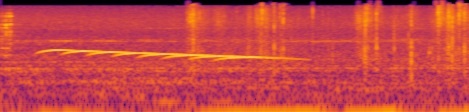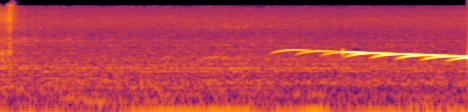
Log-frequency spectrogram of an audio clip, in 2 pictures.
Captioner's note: strange whistling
